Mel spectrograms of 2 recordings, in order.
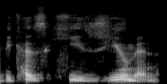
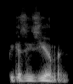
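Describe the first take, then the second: First: It is said slowly with careful enunciation. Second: It is said fast with the H dropped. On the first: The speaker calls it wrong. "But if you're enunciating, you say because he's human. That's not right" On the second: The speaker calls it right. "At really fast speed, you just drop that H, connect the Z"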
